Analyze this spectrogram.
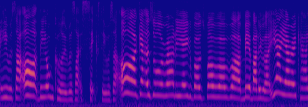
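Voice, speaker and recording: A woman speaks in a raised, projected voice with a bright, sharp tone, high pitch and lively intonation, on a very clean recording with a silent background. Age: 20s. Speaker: podcast co-host. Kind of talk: casual chat. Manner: loud.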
